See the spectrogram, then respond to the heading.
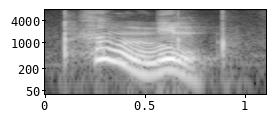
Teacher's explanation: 자, 여기서 흑, 닐 없던 니은이 생기게 되는 거죠. 그 다음에 이 니은 비음의 영향을 받아가지고 기역이 어떻게 돼요? 같은 조음 위치에 있는 어떤 그런 비음으로 바뀌게 되죠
